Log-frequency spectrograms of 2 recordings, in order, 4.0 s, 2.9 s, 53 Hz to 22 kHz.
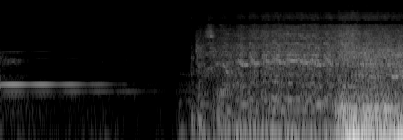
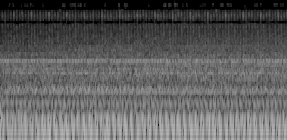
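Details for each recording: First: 2011 BMW 328i xDrive with a replacement N51 engine from a 2013 328i xDrive, first start after the swap, no front tires, spray on the exhaust manifold: starter whir, then a lumpy, surging idle; cause of the rough running not yet known. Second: 2011 BMW 328i xDrive with a replacement N51 engine from a 2013 328i xDrive, after reseating a loose cam sensor connector: an even, steady idle with a soft regular pulse and no knocks or misses; it runs smoothly.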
